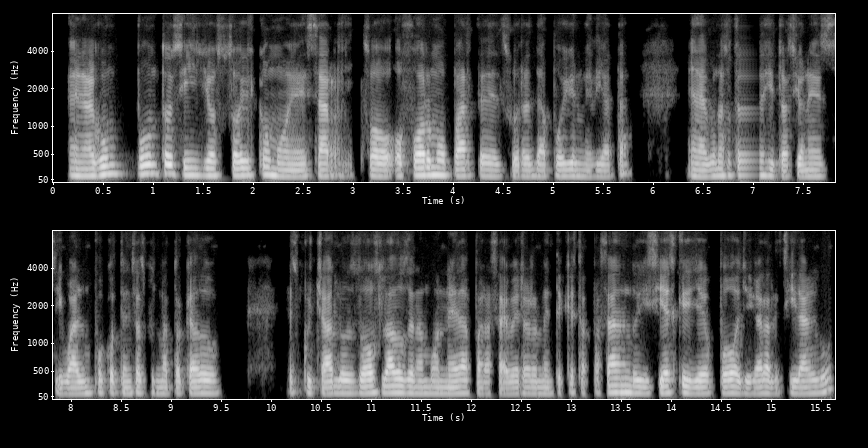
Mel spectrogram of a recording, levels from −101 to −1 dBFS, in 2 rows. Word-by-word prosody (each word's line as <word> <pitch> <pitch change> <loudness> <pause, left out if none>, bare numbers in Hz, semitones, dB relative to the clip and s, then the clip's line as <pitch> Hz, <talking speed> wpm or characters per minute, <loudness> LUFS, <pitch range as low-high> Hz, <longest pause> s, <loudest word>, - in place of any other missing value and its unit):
en 120 -1 0
algún 145 +6 +3
punto, 160 +1 +4
sí, 130 -2 -1
yo 125 -1 +2
soy 125 0 +1
como 130 -5 +1
esa 110 +1 0
r 110 -1 -7
fo 115 -1 +2
formo 130 +2 +5
parte 115 -1 0
de 110 -1 -2
su 105 -1 -4
red 110 0 -2
de 110 -1 -2
apoyo 110 +1 -1
inmediata. 110 +3 -5 0.6
En 115 - -3
algunas 120 +3 0
otras 125 0 -6
situaciones 110 -1 -3
igual 105 0 0
un 115 - -5
poco 115 -1 -4
tensas, 110 +1 -3
pues, 115 - -9
me 110 - -2
ha 105 - -13
tocado 110 +1 +1 0.7
escuchar 110 -1 -2
los 115 -1 +1
2 120 +3 +3
lados 120 0 +4
de 115 - +3
la 110 - -3
moneda 110 0 0
para 105 -2 -5
saber 105 +1 -3
realmente 110 -1 -4
qué - - -7
está - - -9
pasando, 125 -1 +1
y 115 -1 +1
si 110 - -1
es 115 0 +2
que 120 -3 +1
yo 110 0 +1
puedo 115 +1 +2
llegar 110 +1 -1
a - - +3
decir 110 0 -4
algo. 120 +11 -2
115 Hz, 205 wpm, -22 LUFS, 110-120 Hz, 0.7 s, formo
